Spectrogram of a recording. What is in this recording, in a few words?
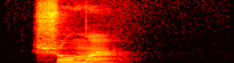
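"шума", Komi, female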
